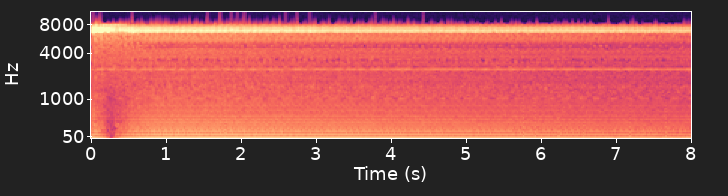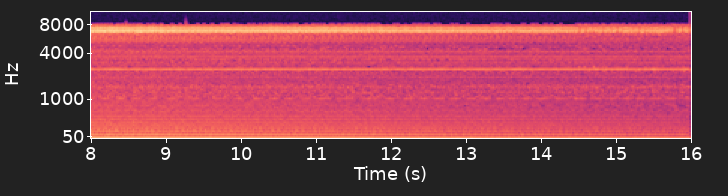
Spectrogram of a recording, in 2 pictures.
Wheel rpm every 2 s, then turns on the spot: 0, 0, 0, 0, 0, 0, 0, 0.
none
